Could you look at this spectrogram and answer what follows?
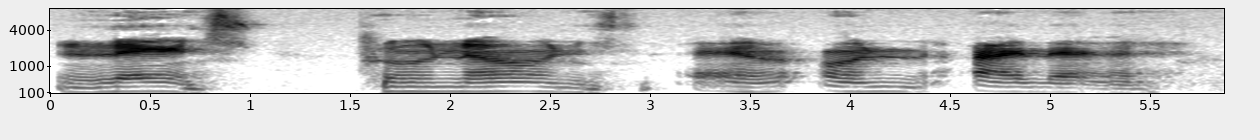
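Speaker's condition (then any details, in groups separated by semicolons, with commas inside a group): Primary lateral sclerosis; motor neuron disease, neurologist gave 2 to 5 years, later found primary lateral sclerosis, legs then arms, hands, face, voice; about 12 years since diagnosis, worsening, less mobile, swallowing expected to fail; profoundly affected, speaks with effort, hard to follow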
